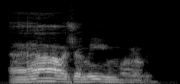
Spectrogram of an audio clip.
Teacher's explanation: بيسهل الهمزة الثانية بينها وبين الألف · Term: الهمزة الثانية مسهلة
